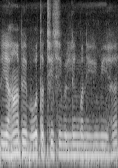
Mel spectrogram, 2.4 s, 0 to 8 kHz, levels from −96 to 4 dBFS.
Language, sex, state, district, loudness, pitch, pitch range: Hindi, male, Bihar, Kishanganj, -17 LUFS, 155 Hz, 145-160 Hz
